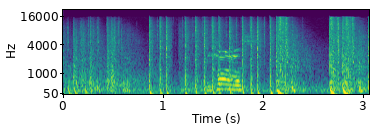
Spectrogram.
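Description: Rapid bursts of automatic gunfire in PUBG, several close fast strings of shots with brief gaps, while a player speaks briefly over them.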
